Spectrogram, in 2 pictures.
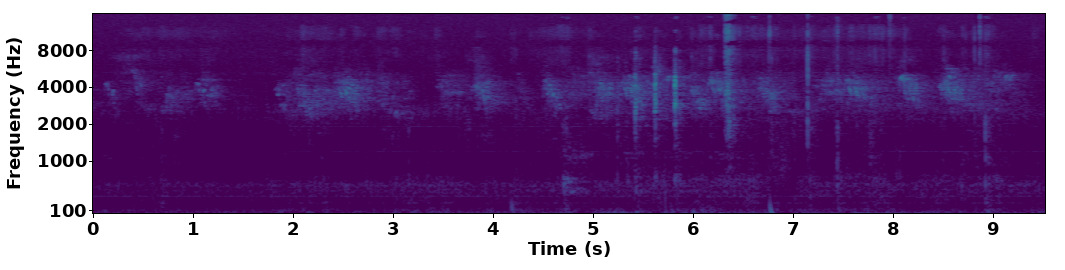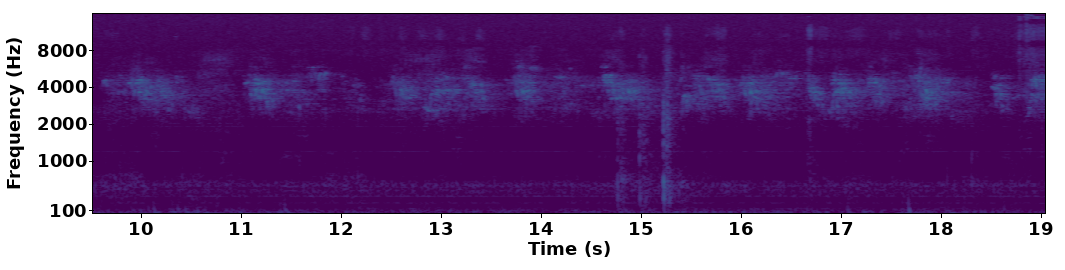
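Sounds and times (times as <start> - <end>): bird chirping faintly: 2.1 - 12.0.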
